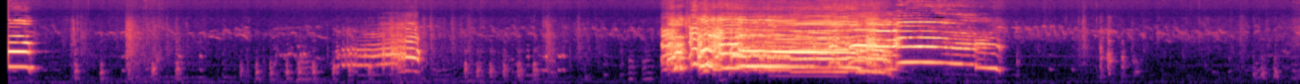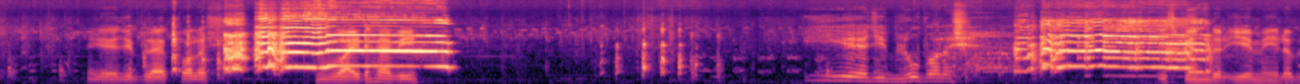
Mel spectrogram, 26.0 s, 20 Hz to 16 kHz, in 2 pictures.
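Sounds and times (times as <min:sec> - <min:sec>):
rooster crowing: 0:00.1 - 0:00.4, 0:06.6 - 0:10.1, 0:15.2 - 0:17.6, 0:22.7 - 0:25.1
chickens clucking: 0:00.1 - 0:26.0.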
